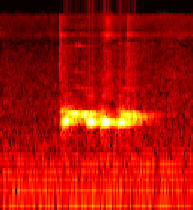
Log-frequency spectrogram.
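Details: Perkutut crossing, a crossbred zebra dove kept as a competition songbird, giving a lure song meant to prompt others: one short, soft, rolling coo of several quick linked notes, steady and mid-pitched, over quiet background hum.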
